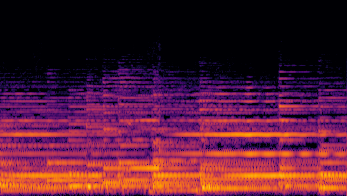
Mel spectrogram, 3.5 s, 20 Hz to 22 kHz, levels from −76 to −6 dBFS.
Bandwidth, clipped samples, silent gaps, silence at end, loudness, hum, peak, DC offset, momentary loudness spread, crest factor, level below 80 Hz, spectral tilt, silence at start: 7 kHz; under 0.1%; none; 0 s; -22 LUFS; none; -8 dBFS; under 0.1%; 4 LU; 14 dB; -70 dBFS; -8 dB/octave; 0 s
